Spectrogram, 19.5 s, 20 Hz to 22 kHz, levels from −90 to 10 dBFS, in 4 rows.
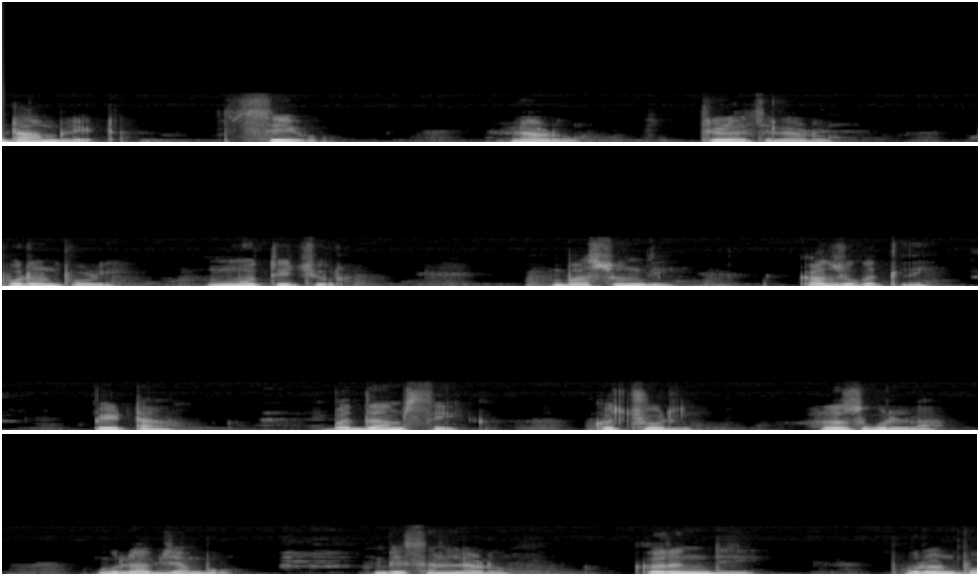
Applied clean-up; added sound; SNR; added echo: none; none; none; none.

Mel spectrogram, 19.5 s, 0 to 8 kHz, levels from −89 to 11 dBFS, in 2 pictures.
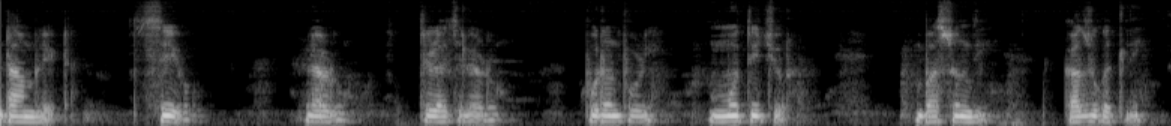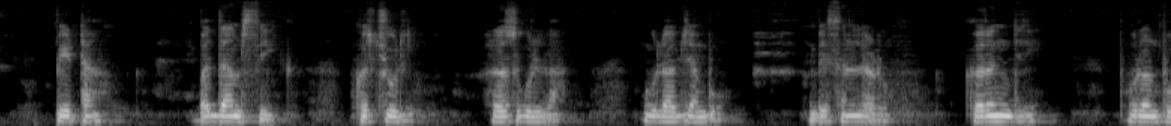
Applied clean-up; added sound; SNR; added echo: none; none; none; reverberation time 0.2 s.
